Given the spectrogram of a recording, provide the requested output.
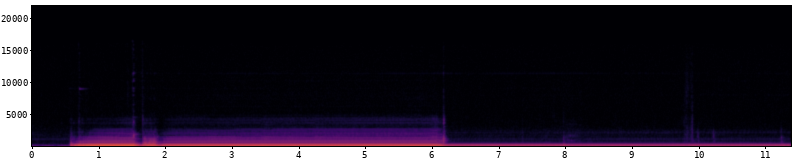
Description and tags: lamp2 amplified
Fluorescent lamp starts with a ballast making 50 Hz noise with different sounds
50hz, fluorescent-lamp, lamp, noise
